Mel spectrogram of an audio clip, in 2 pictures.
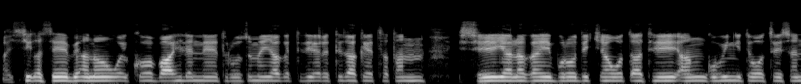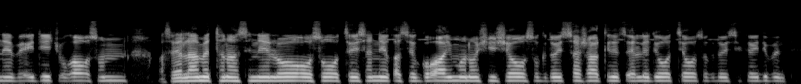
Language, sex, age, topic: Gamo, male, 25-35, government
